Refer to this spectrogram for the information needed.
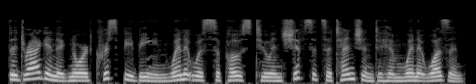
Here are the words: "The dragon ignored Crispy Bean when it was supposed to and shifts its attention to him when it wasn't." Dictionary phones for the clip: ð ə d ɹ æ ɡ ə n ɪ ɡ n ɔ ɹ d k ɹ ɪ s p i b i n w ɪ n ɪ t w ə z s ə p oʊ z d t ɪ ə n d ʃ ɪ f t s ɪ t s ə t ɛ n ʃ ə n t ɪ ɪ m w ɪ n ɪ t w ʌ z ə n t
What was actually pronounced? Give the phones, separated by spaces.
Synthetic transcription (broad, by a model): ð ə d ɹ æ ɡ ə n ɪ ɡ n ɔ ɹ d k ɹ ɪ s p i b i n w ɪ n ɪ t w ə z s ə p oʊ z t ɪ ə n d ʃ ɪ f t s ɪ t s ə t ɛ n ʃ ə n t ɪ ɪ m w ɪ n ɪ t w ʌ z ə n t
